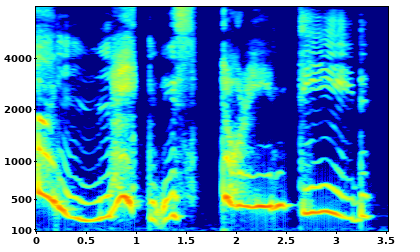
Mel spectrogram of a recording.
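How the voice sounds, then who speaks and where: A woman's voice: sits high, animated, measured pace, darkish tone, pitched above the performer's own voice. A woman voicing a distraught female pigeon who shrieks, sobs and scolds. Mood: scornful. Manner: shrieking, sobbing and scornful. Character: shrill, distraught female pigeon guarding her eggs.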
